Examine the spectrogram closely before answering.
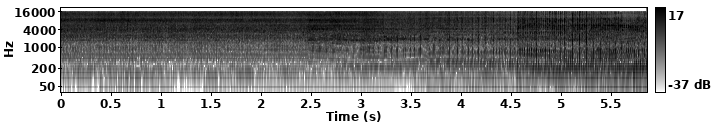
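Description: Two-stroke Husqvarna chainsaw running, revved up about two and a half seconds in. Its pitch then sags and it gets louder near the end as the chain bites into a pine beam.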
